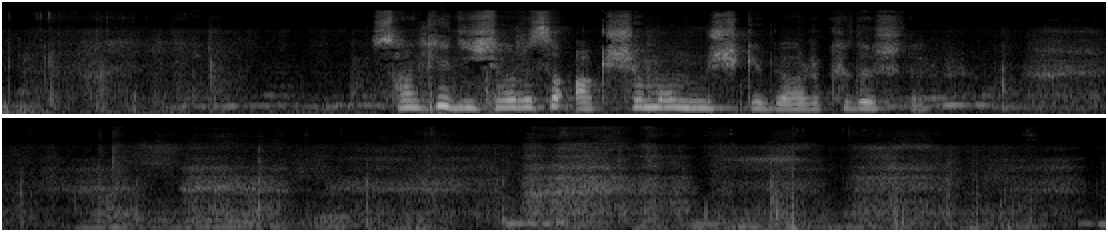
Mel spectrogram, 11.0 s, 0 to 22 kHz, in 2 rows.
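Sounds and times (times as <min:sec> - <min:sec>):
faint background voices: 0:00.0 - 0:11.0
soft breathing and sniffing: 0:04.6 - 0:11.0.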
